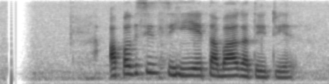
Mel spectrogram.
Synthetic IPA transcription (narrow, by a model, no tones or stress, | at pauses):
apəʋisinsiɦijeːt̪abaːɡat̪uit̪ujə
